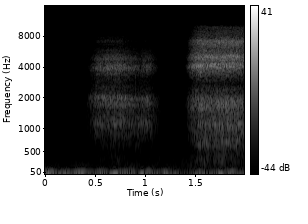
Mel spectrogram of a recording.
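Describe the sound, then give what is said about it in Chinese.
Two deep sniffing inhales through the nose, separated by a brief pause, the second longer and fuller than the first, heard alone over quiet. “所以你现在要做的就是好好的闻，深呼吸的闻，”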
